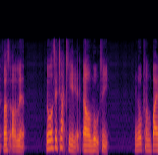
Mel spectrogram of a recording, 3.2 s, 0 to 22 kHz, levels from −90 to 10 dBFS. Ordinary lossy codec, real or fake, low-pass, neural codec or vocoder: none; fake; none; codec, 16 kHz, 0.5 kbps, FreqCodec, larger model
